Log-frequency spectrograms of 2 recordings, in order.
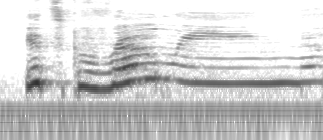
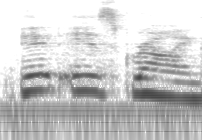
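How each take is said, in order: First: High, slow, marveling "It's growing"; sing-song wonder at the yarn project; delighted gasp. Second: Said in the usual way. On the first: Real, not acted. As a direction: stretch out "growing" in happy amazement.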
